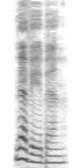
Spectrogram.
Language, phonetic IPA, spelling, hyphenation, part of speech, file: Hungarian, [ˈnɛveːbɛn], nevében, ne‧vé‧ben, noun, Hu-nevében.ogg
- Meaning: inessive singular of neve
